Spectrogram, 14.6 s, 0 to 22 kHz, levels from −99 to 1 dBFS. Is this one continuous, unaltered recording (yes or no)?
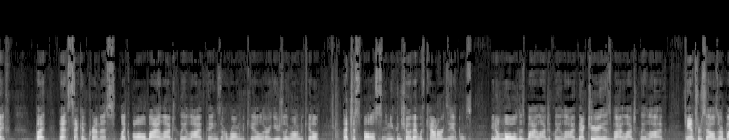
yes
